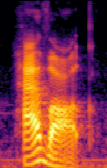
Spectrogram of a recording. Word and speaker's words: havoc: So I know this is have. Let's see what happens if I make this a short sound. Have, havoc. I've never heard that word before.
